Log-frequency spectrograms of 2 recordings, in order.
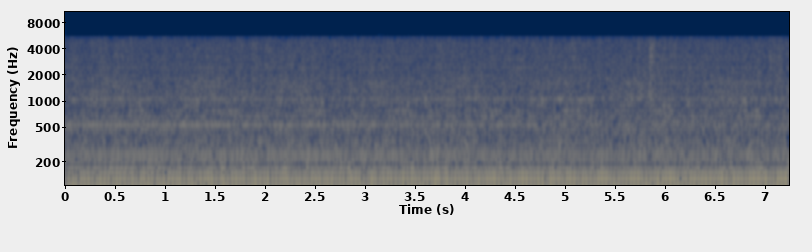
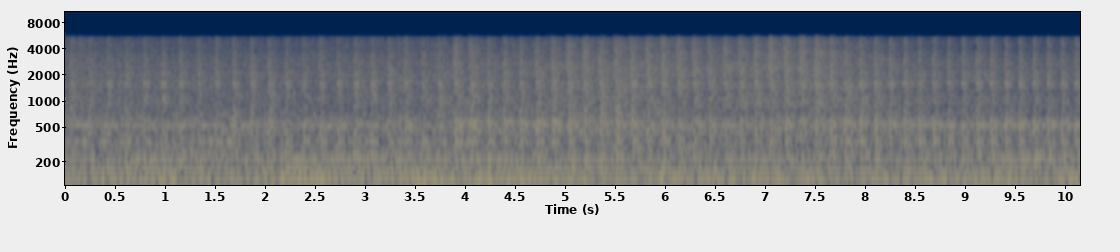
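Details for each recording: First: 1956 Whirlpool Imperial belt-drive washer, restored, coming up to final spin after neutral drain: smooth steady low hum with no knocking, thumping or scraping; spinning normally. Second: 1956 Whirlpool Imperial automatic washer, restored, in spin: steady hum with a quick even knock about three times a second from the rear motor access plate that was never refitted properly. It does not affect operation.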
